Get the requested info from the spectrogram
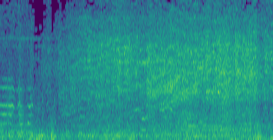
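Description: Onboard a B&M dive coaster in motion: a steady rush of wind over the microphone mixed with the rumble of the train on its steel track, with riders' voices and a high cry about two seconds in.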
